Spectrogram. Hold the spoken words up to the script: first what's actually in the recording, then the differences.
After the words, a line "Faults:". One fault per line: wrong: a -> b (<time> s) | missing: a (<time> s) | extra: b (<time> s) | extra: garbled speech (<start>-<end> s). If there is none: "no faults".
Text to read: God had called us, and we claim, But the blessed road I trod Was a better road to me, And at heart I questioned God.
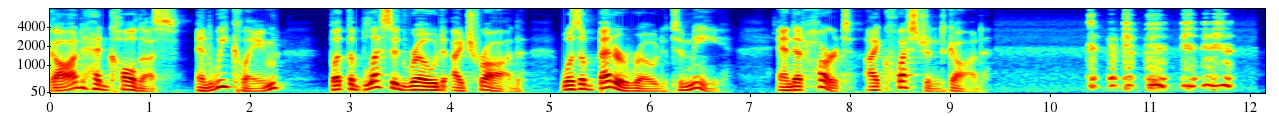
God had called us, and we claim, But the blessed road I trod Was a better road to me, And at heart I questioned God.
Faults:
no faults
